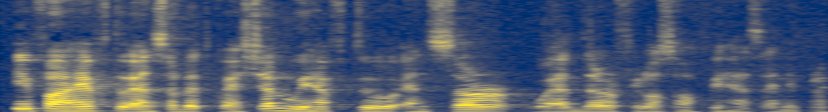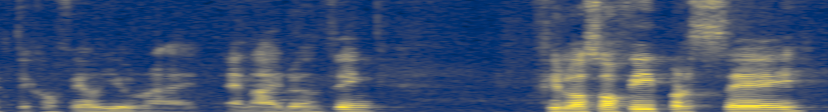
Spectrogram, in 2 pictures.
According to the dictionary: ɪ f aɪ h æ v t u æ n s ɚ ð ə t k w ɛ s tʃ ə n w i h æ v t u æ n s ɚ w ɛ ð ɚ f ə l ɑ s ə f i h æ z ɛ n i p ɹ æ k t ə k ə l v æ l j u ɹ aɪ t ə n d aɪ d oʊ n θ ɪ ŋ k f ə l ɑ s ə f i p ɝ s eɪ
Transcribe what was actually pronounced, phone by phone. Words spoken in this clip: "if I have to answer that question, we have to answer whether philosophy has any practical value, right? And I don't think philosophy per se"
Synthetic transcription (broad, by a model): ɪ f aɪ h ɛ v t u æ n s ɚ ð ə t k w ɛ s tʃ ə n w i h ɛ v t u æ n s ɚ w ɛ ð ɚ f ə l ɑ s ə f i h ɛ s ɛ n i p ɹ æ k t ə k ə l f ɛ l j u ɹ aɪ t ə n aɪ d oʊ n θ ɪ ŋ k f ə l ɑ s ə f i p ɝ s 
